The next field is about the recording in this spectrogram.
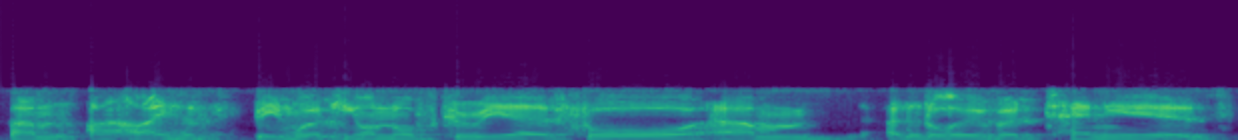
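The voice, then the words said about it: London English accent. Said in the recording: “as you can probably guess from my accent, from London”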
